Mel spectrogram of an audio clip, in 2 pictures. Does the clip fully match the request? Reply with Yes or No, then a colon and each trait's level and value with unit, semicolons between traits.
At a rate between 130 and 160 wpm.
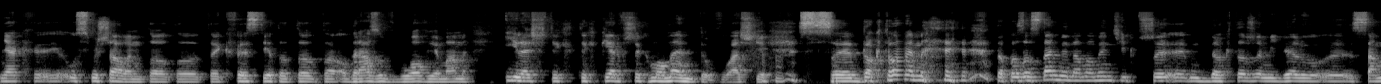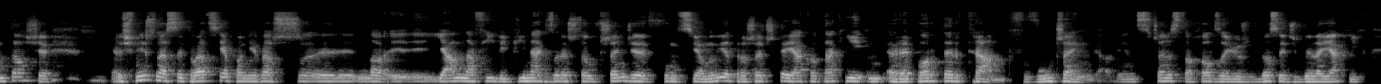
No: average, 115 wpm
